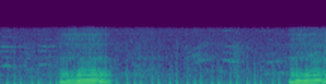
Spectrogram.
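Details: Sleeping dog snoring: two low, rasping, buzzy breaths nearly two seconds apart, each lasting under half a second, with quiet breathing noise between.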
